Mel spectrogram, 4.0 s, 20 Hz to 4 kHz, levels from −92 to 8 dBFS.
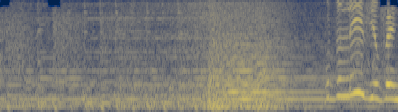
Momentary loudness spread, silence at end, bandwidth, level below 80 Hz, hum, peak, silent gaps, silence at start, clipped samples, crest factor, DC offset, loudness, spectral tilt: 15 LU; 0 s; 4 kHz; -46 dBFS; none; 0 dBFS; none; 0 s; under 0.1%; 16 dB; under 0.1%; -18 LUFS; -10 dB/octave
